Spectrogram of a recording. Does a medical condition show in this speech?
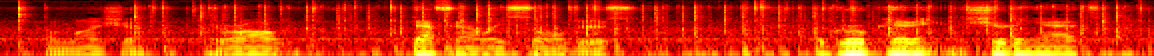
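No.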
